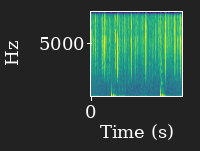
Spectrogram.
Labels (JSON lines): {"label": "biophony, double pulse", "recorder": "SoundTrap 300"}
